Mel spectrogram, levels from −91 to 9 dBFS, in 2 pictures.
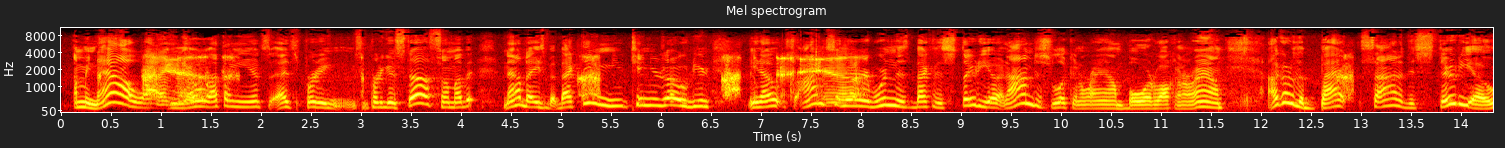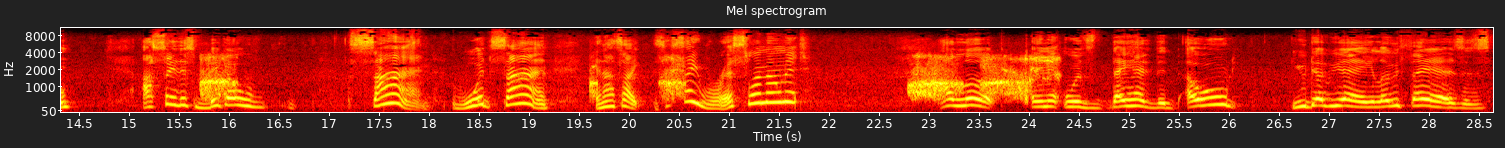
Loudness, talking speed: -14 LUFS, 180 wpm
